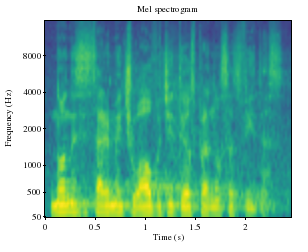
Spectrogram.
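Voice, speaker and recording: A man from Brazil, a pastor preaching a sermon, animated, acting out dialogue in his stories. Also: quick pace, slight background noise. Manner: animated, acts out dialogue with rising pitch. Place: church hall. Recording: long church hall reverb.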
